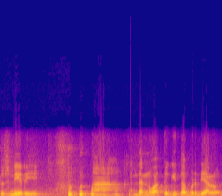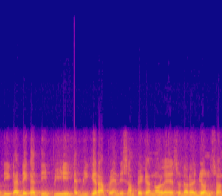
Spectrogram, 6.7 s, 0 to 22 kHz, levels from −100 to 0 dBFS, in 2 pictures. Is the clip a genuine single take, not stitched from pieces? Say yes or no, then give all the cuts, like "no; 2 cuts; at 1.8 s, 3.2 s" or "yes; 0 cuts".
no; 2 cuts; at 1.9 s, 4.5 s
